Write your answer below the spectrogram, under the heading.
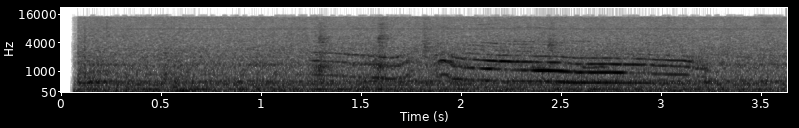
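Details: Male Chihuahua puppy born 30 July 2014, kept at a pet shop in Yokosuka, Kanagawa, Japan, gives a thin, high, drawn-out whine that slides downward in pitch, over steady low background hum.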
